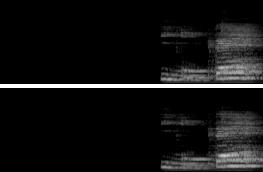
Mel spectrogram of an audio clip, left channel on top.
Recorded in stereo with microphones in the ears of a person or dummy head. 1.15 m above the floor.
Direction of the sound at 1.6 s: 15° left (ahead or behind).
